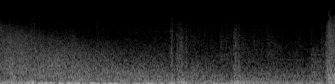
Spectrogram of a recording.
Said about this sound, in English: This battleship grade weaponry is just tearing the little cruiser apart.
